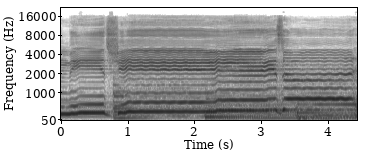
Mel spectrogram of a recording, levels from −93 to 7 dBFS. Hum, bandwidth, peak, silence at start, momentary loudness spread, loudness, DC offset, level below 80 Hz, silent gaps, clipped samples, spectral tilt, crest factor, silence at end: none; 17 kHz; -2 dBFS; 0 s; 2 LU; -11 LUFS; under 0.1%; -48 dBFS; none; under 0.1%; -3.5 dB/octave; 10 dB; 0 s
